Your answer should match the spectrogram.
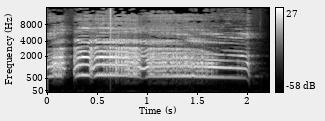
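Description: A rooster crowing once: a few short notes, then one long, slightly falling note that cuts off suddenly.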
